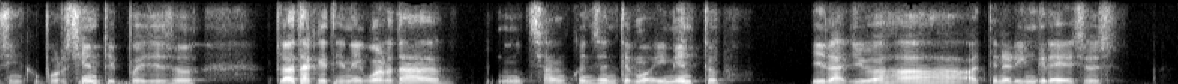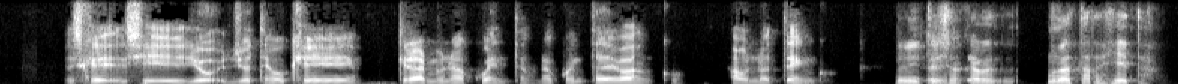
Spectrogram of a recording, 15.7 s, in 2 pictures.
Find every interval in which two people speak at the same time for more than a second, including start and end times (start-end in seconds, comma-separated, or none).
none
